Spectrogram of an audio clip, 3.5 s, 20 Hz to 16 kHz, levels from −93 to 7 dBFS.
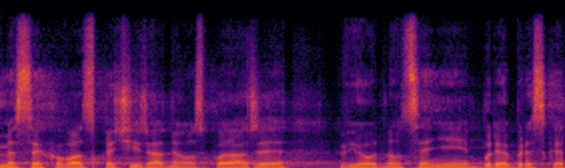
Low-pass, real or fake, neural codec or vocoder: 14.4 kHz; fake; autoencoder, 48 kHz, 128 numbers a frame, DAC-VAE, trained on Japanese speech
